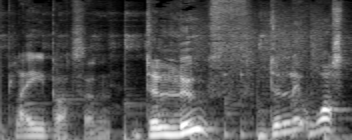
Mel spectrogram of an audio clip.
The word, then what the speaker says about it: Duluth: I went to Wikipedia and I clicked the pronunciation play button Duluth delete what Duluth well again it turns out it's actually a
